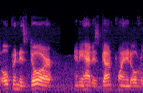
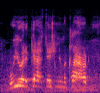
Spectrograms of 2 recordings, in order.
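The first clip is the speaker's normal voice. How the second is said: acted, high, barking, yelling police voice; 8 semitones higher than usual. Retelling an arrest, quoting the officer: imitating an officer yelling. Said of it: "he starts yelling".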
